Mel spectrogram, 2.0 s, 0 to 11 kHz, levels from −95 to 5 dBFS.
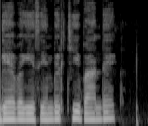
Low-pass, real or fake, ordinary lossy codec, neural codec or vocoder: none; real; none; none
